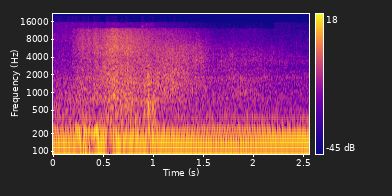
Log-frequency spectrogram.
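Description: A seaplane in the FSX flight simulator skips across waves as speed builds, giving a steady engine drone with low rumbling tones and bursts of splashing water slapping the hull; no one speaks.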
